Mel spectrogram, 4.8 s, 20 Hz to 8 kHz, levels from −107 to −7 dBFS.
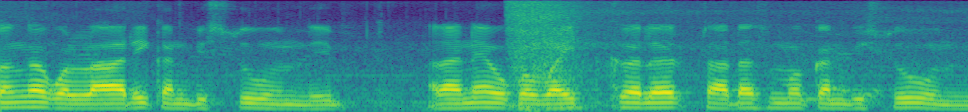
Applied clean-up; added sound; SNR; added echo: none; Hiss; 20 dB; none.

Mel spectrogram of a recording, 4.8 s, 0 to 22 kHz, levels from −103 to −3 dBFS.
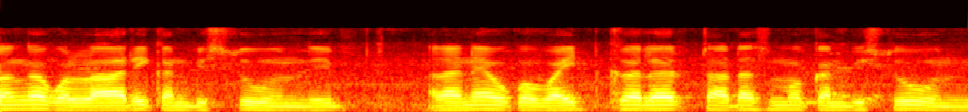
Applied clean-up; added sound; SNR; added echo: none; none; none; none.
